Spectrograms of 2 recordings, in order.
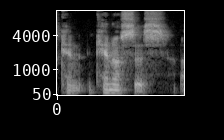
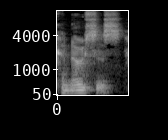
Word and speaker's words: kenosis: So if you check out Philippians 2, you can actually see how that plays out in this idea of Christ's kenosis, often mispronounced kenosis.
